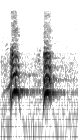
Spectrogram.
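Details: Vito, a Giant Schnauzer at play, lets out two crisp barks about two-thirds of a second apart, each followed by a brief sustained tone, with a quiet background.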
